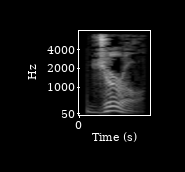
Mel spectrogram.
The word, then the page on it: jural: British English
